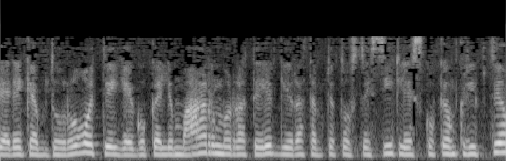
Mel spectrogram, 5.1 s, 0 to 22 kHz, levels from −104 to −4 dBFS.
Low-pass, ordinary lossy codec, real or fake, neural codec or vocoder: 10.8 kHz; MP3, 32 kbps; fake; vocoder, 44.1 kHz, 128 mel bands, Pupu-Vocoder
